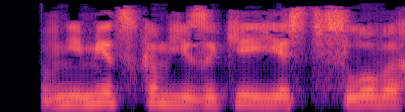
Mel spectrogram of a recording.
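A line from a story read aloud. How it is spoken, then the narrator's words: Soft, smiling. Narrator (Russian): мягко улыбнулась и сказала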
